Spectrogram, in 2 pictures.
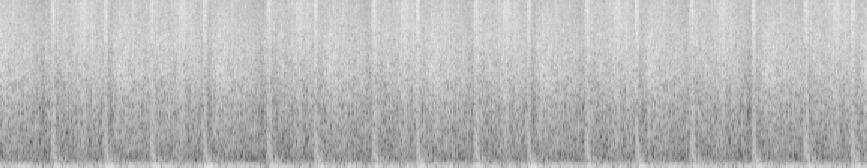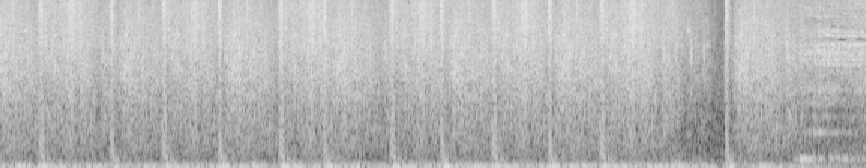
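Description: Heavy footsteps of a large running animal thud rapidly and evenly.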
